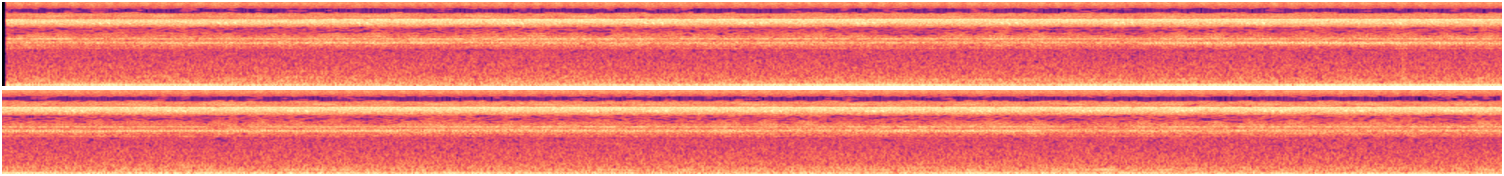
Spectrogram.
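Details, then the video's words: Crickets calling on a summer evening near a white-tailed doe and fawn eating hay, with grasshoppers also present; a steady, unbroken high buzzing drone layered in several shrill bands, plus a faint low hum underneath. "Summer Evening with Cricket and Grasshopper Sounds"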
